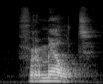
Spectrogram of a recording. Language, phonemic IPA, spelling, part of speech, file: Dutch, /vərˈmɛlt/, vermeld, verb / adjective, Nl-vermeld.ogg
- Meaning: inflection of vermelden: 1. first-person singular present indicative 2. second-person singular present indicative 3. imperative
